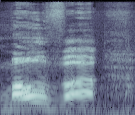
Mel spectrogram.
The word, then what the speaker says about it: Mulva: As long as it wasn't Mulva, I think they'd let it go. It rhymes with a female body part.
